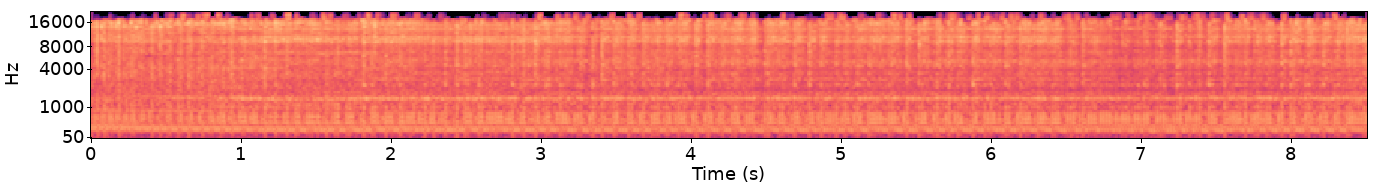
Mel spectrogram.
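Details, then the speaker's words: Newly built Buckin's 266 chainsaw that ran poorly from an air leak, fixed by sealing the oil pump O-ring with assembly silicone and retorquing; loud steady two-stroke buzz holding even pitch without hunting or stalling, starts, idles and settles quickly. "okay friends uh i had the saw running there you can see it starts it idles it settles down quickly i can flip it all around it's good"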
